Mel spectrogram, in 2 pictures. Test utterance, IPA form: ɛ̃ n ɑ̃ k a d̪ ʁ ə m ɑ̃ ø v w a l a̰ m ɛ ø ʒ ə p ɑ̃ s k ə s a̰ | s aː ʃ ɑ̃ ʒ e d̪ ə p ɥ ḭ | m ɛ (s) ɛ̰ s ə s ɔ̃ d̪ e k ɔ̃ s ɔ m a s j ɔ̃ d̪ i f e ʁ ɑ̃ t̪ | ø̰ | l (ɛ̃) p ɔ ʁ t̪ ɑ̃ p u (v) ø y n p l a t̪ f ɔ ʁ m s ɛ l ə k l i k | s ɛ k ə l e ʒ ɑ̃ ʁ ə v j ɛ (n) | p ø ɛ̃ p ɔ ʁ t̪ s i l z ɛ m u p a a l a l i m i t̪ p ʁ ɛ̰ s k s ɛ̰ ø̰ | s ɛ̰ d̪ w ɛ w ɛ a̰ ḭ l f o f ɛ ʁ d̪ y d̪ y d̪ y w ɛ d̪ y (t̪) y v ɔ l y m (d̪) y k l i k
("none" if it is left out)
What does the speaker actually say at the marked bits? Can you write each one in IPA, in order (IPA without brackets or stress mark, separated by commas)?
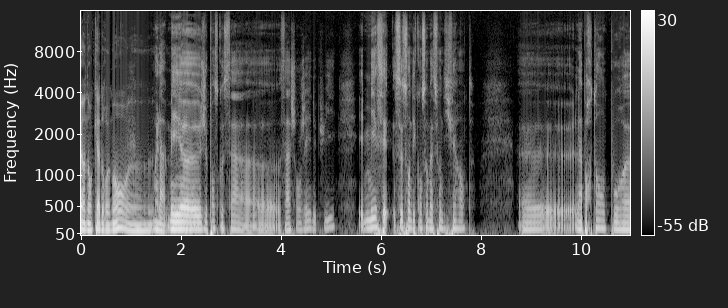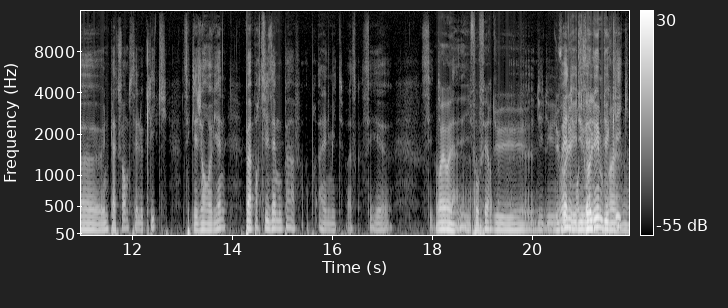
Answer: s, ɛ̃, ʁ, n, d̪, d̪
